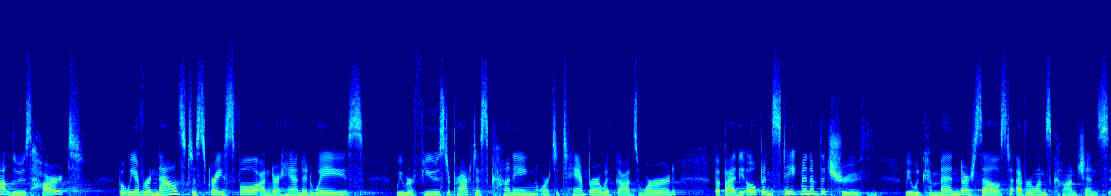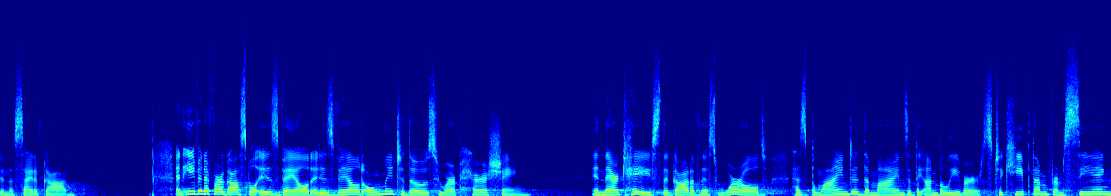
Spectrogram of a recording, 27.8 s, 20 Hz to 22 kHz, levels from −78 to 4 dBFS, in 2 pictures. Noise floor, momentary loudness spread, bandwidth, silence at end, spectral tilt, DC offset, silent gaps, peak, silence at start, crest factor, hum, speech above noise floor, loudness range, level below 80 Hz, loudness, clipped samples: -74 dBFS; 8 LU; 18.5 kHz; 0 s; -3.5 dB/octave; under 0.1%; none; -16 dBFS; 0 s; 18 dB; none; 39 dB; 4 LU; -72 dBFS; -35 LUFS; under 0.1%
